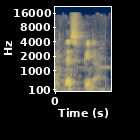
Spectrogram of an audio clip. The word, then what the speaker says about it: Despina: And now they live to our wine, like this one, as you pronounce it correctly, Despina.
